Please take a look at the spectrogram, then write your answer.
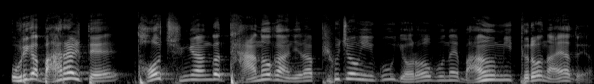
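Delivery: normal talking voice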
